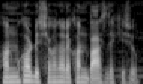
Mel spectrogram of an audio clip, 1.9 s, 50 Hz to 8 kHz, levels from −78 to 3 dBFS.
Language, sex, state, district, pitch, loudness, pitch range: Assamese, male, Assam, Hailakandi, 115 Hz, -21 LUFS, 100-120 Hz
